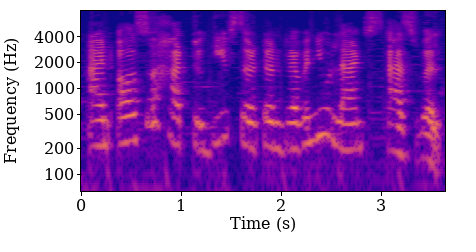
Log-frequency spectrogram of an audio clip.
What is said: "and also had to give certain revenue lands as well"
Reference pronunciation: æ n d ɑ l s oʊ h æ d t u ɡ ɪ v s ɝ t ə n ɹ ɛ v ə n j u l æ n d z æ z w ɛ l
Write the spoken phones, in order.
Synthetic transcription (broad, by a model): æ n d ɑ l s oʊ h æ d t u ɡ ɪ v s ɝ t ə n ɹ ɛ v ə n j u l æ n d s æ z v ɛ l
